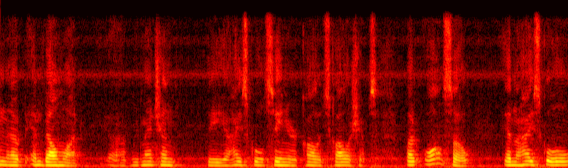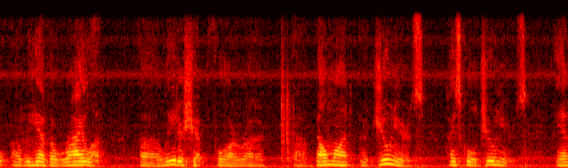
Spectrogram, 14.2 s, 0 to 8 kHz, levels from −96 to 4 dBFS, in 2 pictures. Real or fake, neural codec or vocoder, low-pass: fake; vocoder, 22.05 kHz, 80 mel bands, WaveNeXt; 7.2 kHz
